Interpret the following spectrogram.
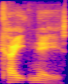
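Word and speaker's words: chitin: Worm castings have the enzyme kitise. It's spelled chi t i n.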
